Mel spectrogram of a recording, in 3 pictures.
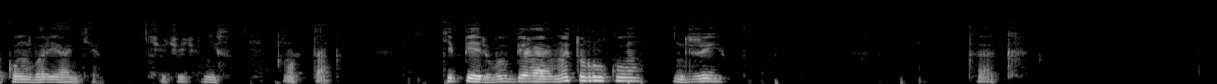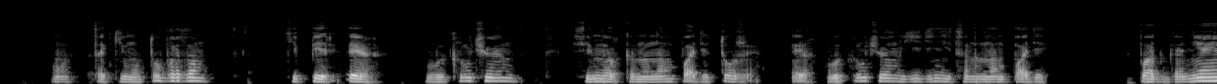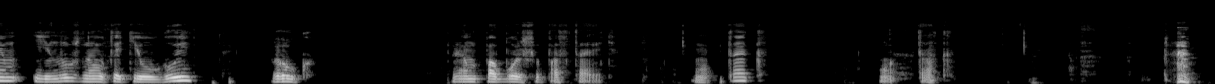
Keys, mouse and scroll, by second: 1.3 middle click, 2.8 middle click, 3.9 click, 4.7 middle click, 6.1 g, 7.7 middle click, 8.9 g, 12.4 middle click, 15.4 r, 18.1 KP_7, 19.5 r, 21.8 KP_1, 24.6 click, 26.3 g, 30.9 click, 31.6 g, 33.2 middle click.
